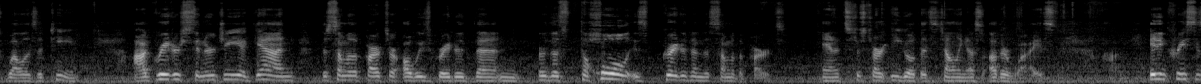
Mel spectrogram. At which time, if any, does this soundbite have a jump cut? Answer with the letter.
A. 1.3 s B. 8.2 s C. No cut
B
